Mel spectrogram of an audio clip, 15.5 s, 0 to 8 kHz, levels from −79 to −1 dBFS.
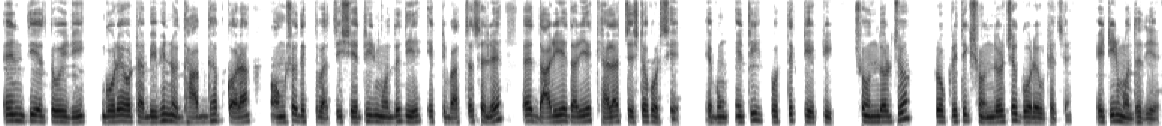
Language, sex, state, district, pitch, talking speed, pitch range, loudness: Bengali, male, West Bengal, Dakshin Dinajpur, 125 Hz, 135 wpm, 120-140 Hz, -14 LUFS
